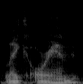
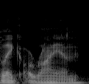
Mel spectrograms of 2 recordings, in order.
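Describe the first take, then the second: First: Orion is said the local Michigan way. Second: Orion is said the way its spelling suggests. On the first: This is how people in Michigan say the name. "they pronounce it Orion" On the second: This is how an outsider would read the name. "it looks like Lake Orion"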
